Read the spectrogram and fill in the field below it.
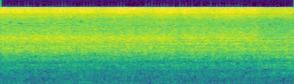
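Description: A pressure cooker steadily hisses and whistles with loud, continuous steam while chickpeas and potatoes cook on a village stove, with no pause across the whole stretch.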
